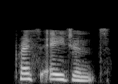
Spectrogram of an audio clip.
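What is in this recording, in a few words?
"press agent", English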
